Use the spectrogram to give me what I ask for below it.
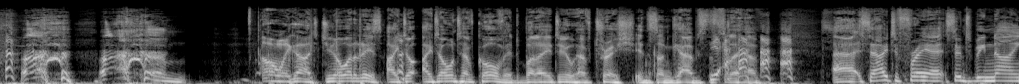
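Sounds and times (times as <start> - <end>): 
person coughing from an irritated throat: 0.0 - 1.9
throat clearing from an irritated throat: 0.0 - 1.9
speech: 0.2 - 10.1
laughter: 7.0 - 8.0.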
